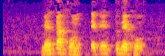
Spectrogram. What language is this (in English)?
Bangla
